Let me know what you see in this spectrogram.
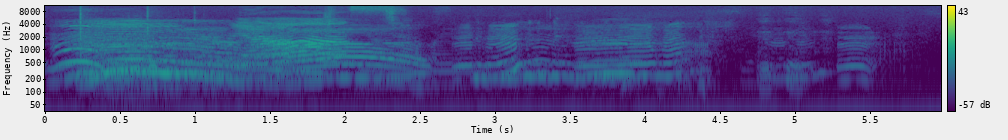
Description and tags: Murmur 3 approval
Small crowd murmuring with approval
